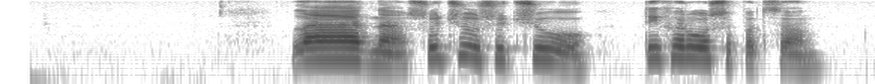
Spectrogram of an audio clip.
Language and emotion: Russian, neutral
